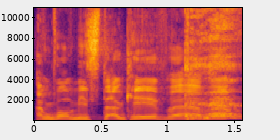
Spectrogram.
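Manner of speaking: weepy whine through tears. Retelling being lost on a plane while tripping: imitating own past crying. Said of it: "I started crying, like".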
